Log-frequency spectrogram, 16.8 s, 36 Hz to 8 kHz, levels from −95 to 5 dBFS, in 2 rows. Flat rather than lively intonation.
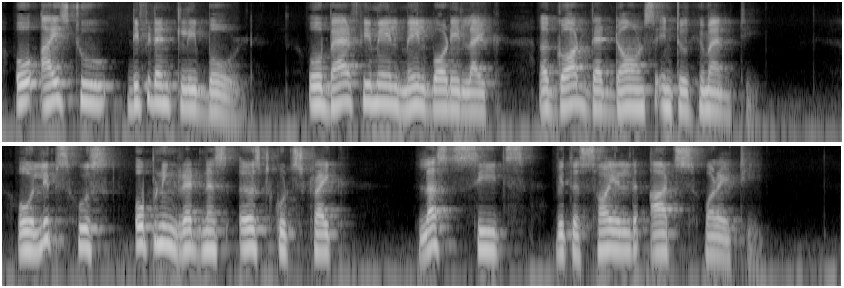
No: average, 3.3 semitones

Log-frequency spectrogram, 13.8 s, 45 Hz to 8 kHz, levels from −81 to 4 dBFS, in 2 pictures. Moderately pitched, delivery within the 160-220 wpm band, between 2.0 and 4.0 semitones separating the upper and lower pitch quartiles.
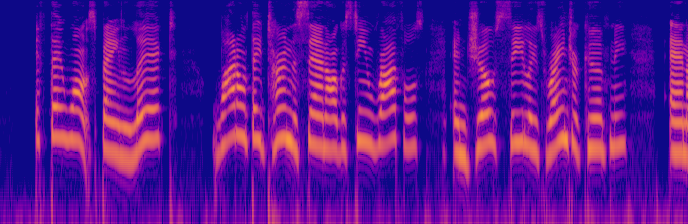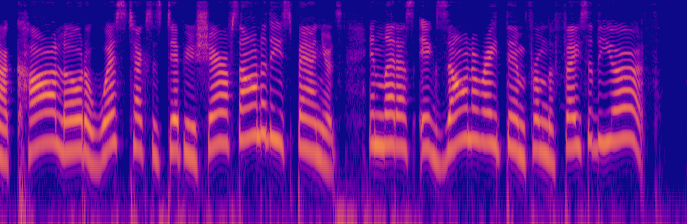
No: very high, 275 Hz; average, 180 wpm; average, 3.4 semitones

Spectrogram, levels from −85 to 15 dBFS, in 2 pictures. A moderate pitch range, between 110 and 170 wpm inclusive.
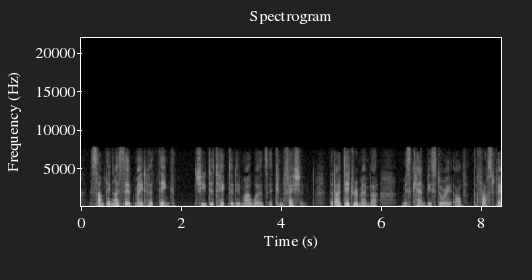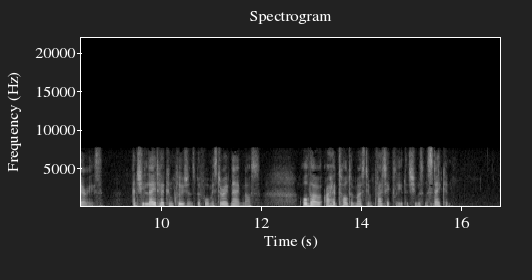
Yes: average, 3.9 semitones; average, 155 wpm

